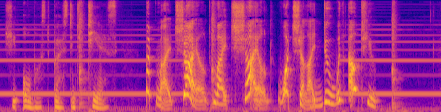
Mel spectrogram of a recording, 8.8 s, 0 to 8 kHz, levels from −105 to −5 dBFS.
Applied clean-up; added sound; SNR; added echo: none; Snare drum + Wind instrument, woodwind instrument; 16 dB; none.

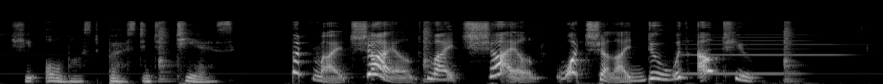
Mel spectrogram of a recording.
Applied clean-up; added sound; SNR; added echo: classical method log-MMSE.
